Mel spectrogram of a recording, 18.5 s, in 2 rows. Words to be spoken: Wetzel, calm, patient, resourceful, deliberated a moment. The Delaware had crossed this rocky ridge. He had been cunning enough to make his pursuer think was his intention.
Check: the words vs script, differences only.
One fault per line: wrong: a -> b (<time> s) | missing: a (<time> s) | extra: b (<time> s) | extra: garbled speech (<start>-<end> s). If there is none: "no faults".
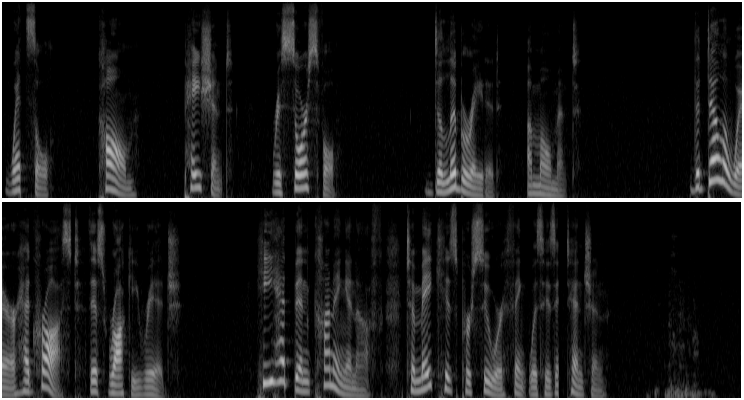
no faults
